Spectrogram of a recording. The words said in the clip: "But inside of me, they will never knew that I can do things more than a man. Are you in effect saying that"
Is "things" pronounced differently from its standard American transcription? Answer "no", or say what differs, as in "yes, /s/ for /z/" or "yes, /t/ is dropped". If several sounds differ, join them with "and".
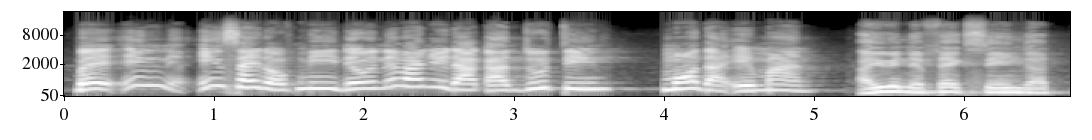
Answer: yes, /t/ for /θ/ and /z/ is dropped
